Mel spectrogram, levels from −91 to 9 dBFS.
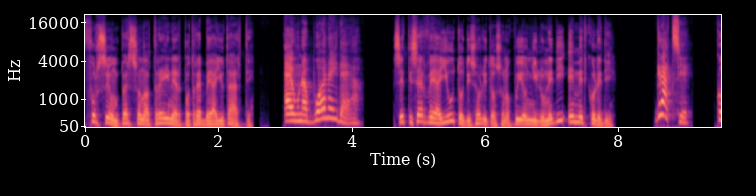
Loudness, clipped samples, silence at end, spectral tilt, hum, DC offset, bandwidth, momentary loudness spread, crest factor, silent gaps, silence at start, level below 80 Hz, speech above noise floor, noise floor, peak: -16 LUFS; under 0.1%; 0 s; -4.5 dB/octave; none; under 0.1%; over 20 kHz; 11 LU; 16 dB; none; 0 s; -50 dBFS; 68 dB; -84 dBFS; 0 dBFS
